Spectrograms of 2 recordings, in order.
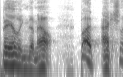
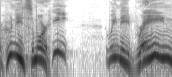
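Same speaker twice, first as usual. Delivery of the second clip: louder, rising plea for rain; emphatic Elijah; 6 semitones higher, 5 dB louder than usual. Acted. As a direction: press it: we need rain, brother.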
